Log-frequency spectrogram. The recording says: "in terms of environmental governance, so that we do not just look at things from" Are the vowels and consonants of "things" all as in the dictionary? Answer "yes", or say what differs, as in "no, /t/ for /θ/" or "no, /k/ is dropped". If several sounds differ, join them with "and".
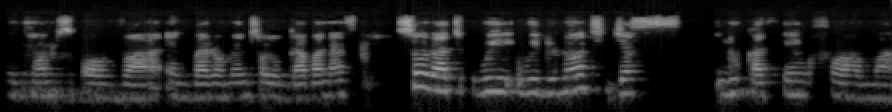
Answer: no, /z/ is dropped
